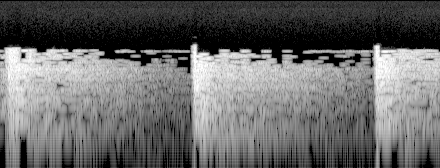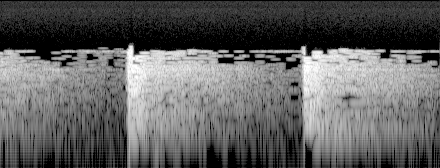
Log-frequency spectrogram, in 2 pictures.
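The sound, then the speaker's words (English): Five heavy sledgehammer blows tighten the wind bolts that hold a metal door shut for a watertight seal, at a slow, steady pace, each loud clang ringing out and fading before the next. No voices are heard. “They have to be tightened by hammering with the sledge.”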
